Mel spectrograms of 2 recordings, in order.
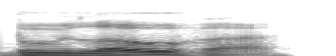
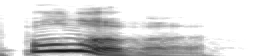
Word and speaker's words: Bulova: Who who find who pronounces it Bova? It's Bolova.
